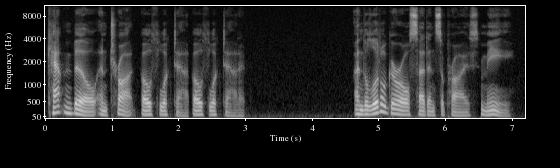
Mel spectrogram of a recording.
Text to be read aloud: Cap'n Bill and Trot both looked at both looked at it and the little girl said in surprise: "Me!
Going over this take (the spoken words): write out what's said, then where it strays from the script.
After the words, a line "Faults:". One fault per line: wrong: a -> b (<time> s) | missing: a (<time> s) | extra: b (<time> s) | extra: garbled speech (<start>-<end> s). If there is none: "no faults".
Cap'n Bill and Trot both looked at both looked at it and the little girl said in surprise: "Me!
Faults:
no faults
